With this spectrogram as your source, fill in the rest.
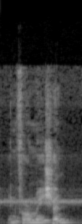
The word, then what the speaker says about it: information: it will be idea the Third information in this word there are four syllable in formation the second syllable mate is a stress syllable so it will be longer and higher in pinch than the first second and last level in formation so when we read it it will be information okay now uh for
